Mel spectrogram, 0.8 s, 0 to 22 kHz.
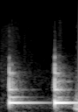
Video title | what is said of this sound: Khám phá hang động ( Tập 3 ) : Vào hang - Nhịp Sống Đông Bắc Vlogs | Rất là đanh.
